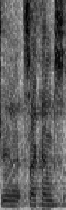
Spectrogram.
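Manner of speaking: normal talking voice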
